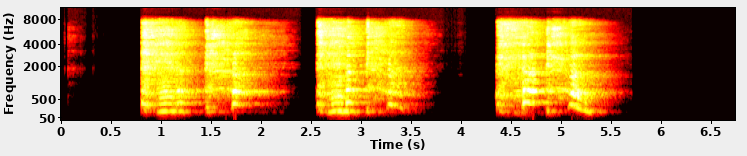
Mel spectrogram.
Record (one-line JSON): {"three_cough_length": "6.7 s", "three_cough_amplitude": 27492, "three_cough_signal_mean_std_ratio": 0.39, "survey_phase": "alpha (2021-03-01 to 2021-08-12)", "age": "45-64", "gender": "Female", "wearing_mask": "No", "symptom_none": true, "smoker_status": "Ex-smoker", "respiratory_condition_asthma": true, "respiratory_condition_other": false, "recruitment_source": "REACT", "submission_delay": "2 days", "covid_test_result": "Negative", "covid_test_method": "RT-qPCR"}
